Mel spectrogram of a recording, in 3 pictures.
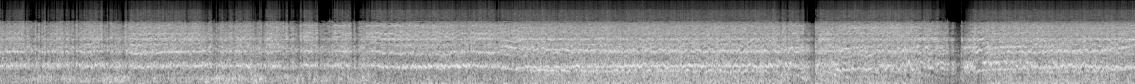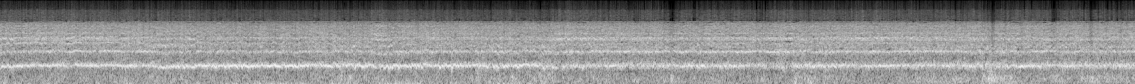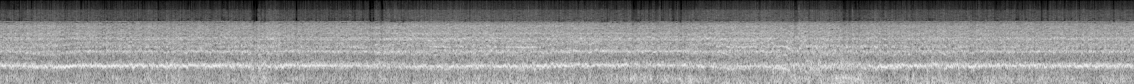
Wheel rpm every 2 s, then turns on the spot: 230, 230, 210, 190, 110, 180, 230, 230, 230, 230, 230, 230, 230, 220, 220, 220, 230.
none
